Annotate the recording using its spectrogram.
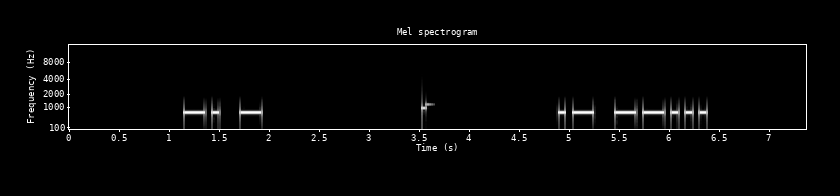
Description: Morse code, heard as a keyed tone, about 17 wpm, 700 Hz. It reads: NT A7
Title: Common Cut Numbers - 2-Digit 17wpm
